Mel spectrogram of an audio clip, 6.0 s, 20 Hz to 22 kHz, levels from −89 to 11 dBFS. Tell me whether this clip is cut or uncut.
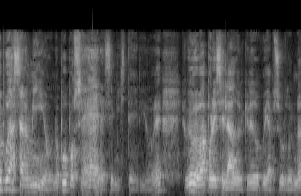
uncut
